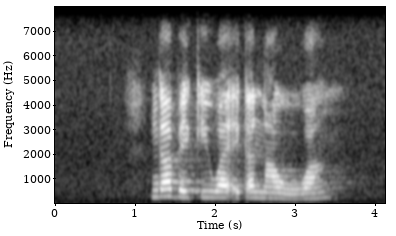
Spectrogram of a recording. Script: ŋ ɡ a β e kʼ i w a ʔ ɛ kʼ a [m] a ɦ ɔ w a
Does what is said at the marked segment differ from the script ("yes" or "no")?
yes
